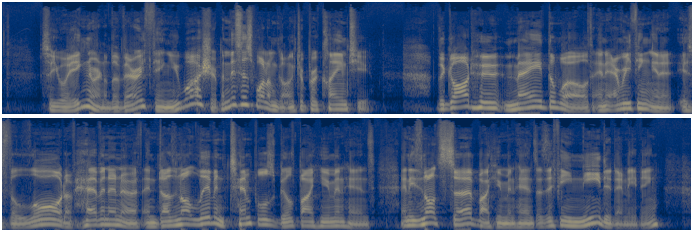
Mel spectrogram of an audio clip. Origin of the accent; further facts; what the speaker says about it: Australia; I'm an Australian. I was born in Australia, grew up in Australia. I know the Australian culture.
